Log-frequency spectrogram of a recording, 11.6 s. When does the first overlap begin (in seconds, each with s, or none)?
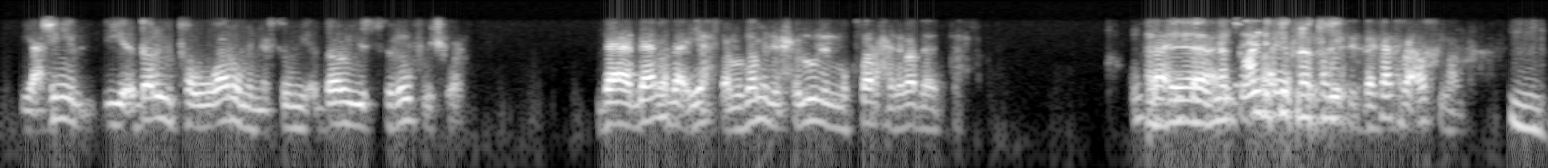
8.6 s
